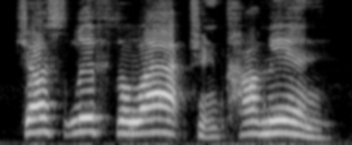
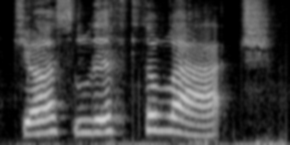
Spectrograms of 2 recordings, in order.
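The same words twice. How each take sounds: First: High, slow fake granny; wolf putting on granny voice. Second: Put-on high, slow old granny voice; slow frail granny; old grandmother voice. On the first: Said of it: "hoarseness of Grandmother's voice". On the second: Grandmother invites. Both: A narrator's reading.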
